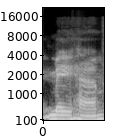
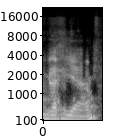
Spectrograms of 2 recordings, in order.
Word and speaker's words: Maryam: But yeah, she sounds like mayhem. Yeah, sometimes she's mayhem, but it's more like Maryam.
